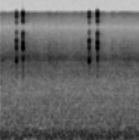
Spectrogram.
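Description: Computer mouse clicking: two pairs of quick, light clicks about a second apart, over a faint steady room hum.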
